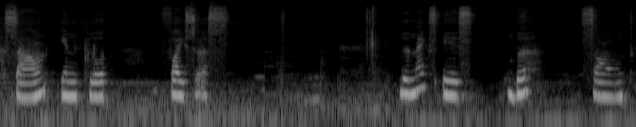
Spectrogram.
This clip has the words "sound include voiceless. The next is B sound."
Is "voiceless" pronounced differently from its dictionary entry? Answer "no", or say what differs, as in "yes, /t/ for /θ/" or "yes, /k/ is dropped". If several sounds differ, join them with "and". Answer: yes, /l/ is dropped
